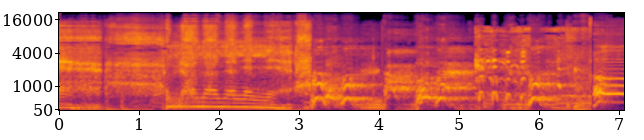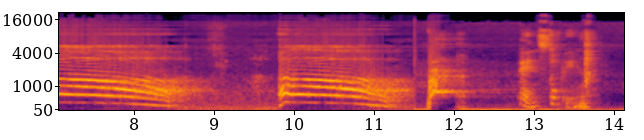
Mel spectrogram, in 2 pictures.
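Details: A pet dog making strange noises: long, wavering yodel-like whines that rise and then fall, several drawn-out sweeps with rich overtones, separated by short gaps with a few brief yips and rustling.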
